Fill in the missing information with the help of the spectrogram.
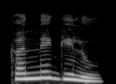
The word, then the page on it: ಕನ್ನೆಗ್ಗಿಲು: kanneggilu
